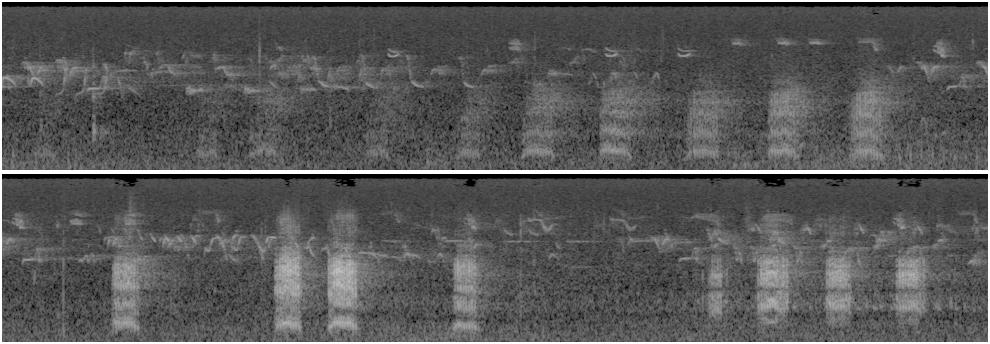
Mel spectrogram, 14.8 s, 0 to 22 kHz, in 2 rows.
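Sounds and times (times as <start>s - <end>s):
greater scaup calling with rough nasal croaks: 1.5s - 6.8s, 8.2s - 8.6s, 9.4s - 11.1s, 12.6s - 14.7s.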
